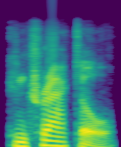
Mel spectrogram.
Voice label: "contractile", American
